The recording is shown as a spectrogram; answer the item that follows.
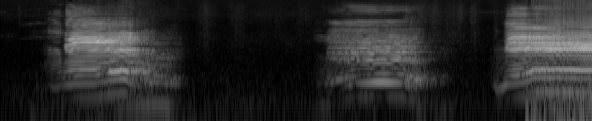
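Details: Cows on an Indian dairy farm: three loud, drawn-out moos about a second long each, with rich harmonics and gaps of near silence between them. The last call swells sharply at the close.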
